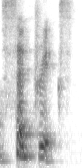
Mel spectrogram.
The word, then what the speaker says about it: Cedric's: focus you're correcting me is um cedric's it's the s soft c sound prince cedric's dance party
